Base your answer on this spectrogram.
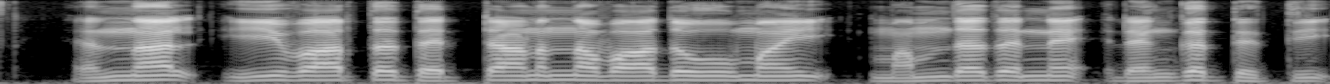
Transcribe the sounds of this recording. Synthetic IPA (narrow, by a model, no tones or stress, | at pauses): e̞nːaːliːʋaːrt̪ɐt̪e̞tːaːɳenːɐʋaːd̪ɐʋumaːjimɐmd̪ɐt̪ɐnːe̞ɾe̞ŋɡɐt̪ːe̞t̪ːi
